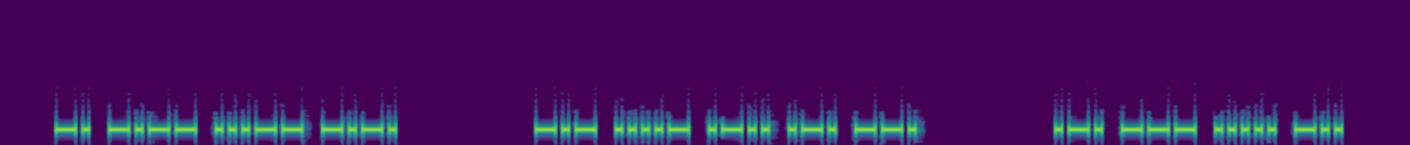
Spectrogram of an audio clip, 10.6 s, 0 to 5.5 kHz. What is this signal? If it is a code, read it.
Morse code, heard as a keyed tone, about 24 wpm, 600 Hz. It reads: NY3C K4LRG RO5D
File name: Callsigns-24wpm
